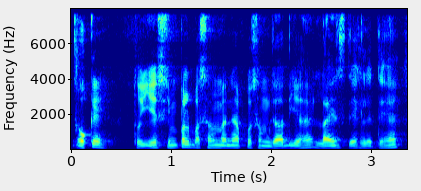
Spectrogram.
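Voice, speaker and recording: Man explaining in a mellow voice. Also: medium pitch, fairly even intonation, fast. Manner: uses fillers, repeats points patiently. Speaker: teacher. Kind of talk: exam-prep literature lecture.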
